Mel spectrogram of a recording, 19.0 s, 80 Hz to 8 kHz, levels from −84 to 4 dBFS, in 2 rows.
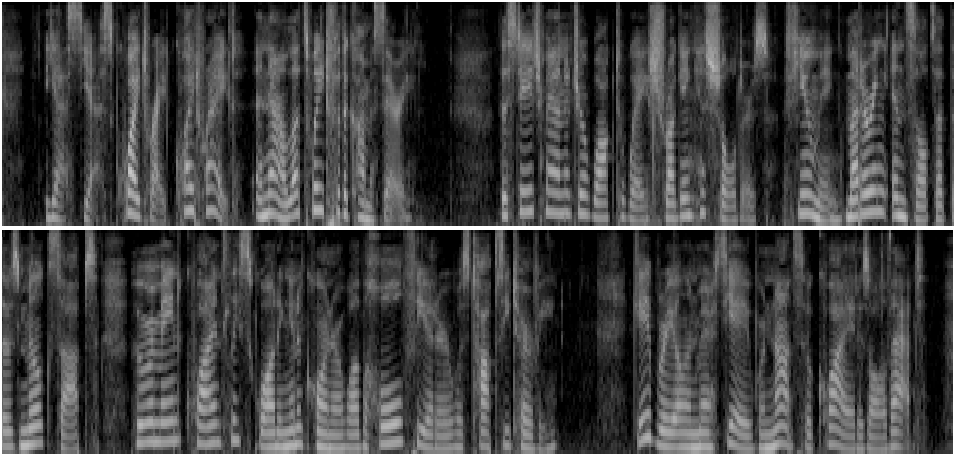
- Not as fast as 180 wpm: Yes, average, 160 wpm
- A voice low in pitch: No, high, 205 Hz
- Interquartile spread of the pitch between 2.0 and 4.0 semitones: No, average, 5.3 semitones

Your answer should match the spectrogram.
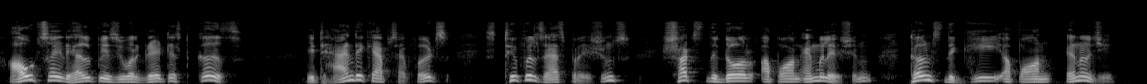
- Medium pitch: Yes, medium, 145 Hz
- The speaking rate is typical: No, slow, 110 wpm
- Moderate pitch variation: No, wide, 7.1 semitones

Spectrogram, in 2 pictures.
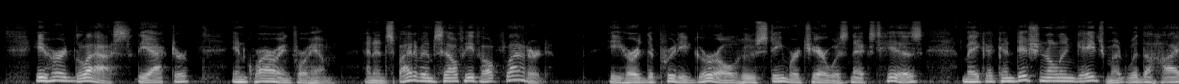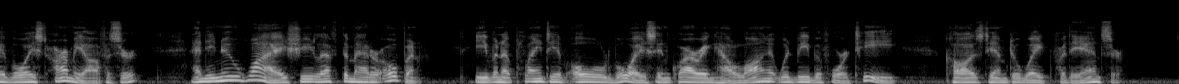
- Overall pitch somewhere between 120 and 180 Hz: No, low, 110 Hz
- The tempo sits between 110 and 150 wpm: No, average, 170 wpm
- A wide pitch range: Yes, wide, 6.6 semitones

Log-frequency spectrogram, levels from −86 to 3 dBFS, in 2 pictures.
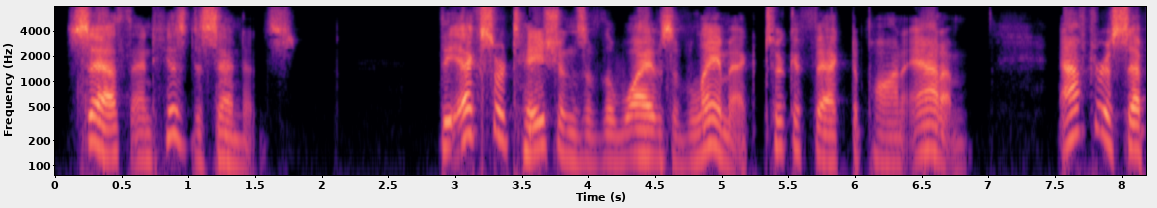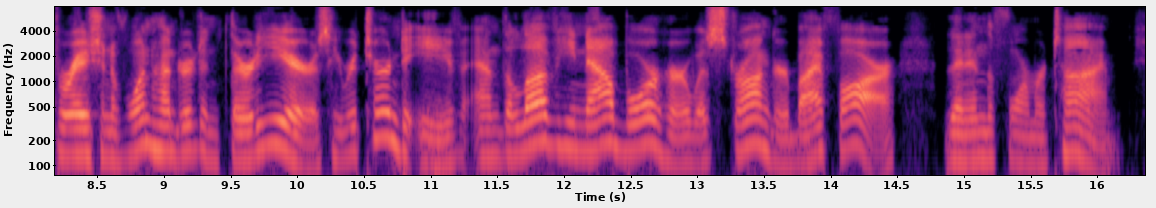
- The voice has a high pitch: No, low, 135 Hz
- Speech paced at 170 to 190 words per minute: No, average, 160 wpm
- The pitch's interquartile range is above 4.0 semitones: Yes, average, 5.1 semitones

